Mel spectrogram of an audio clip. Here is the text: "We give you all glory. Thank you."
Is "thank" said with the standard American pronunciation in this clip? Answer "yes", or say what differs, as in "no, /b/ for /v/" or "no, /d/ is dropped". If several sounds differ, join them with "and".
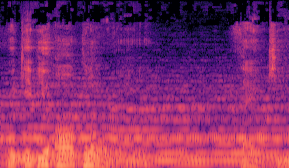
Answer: yes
